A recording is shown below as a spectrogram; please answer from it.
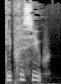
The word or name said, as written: depressiv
